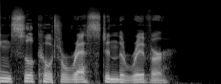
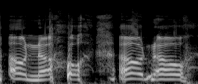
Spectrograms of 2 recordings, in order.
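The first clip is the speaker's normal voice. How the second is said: emotional; 9 semitones higher, slower than usual. Real, not acted. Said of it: "I'm already getting a little emotional".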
